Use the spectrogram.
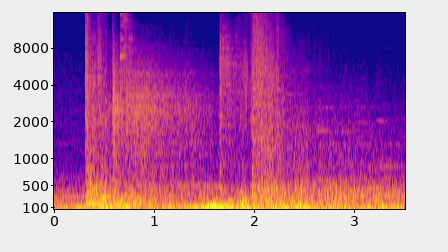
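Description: Missiles explode in Batman: The Enemy Within, a loud, sustained boom with two sharp blasts rising over a rumbling roar, no voices.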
